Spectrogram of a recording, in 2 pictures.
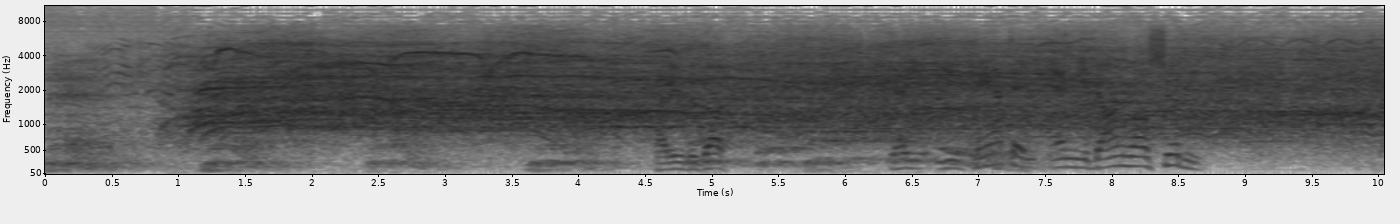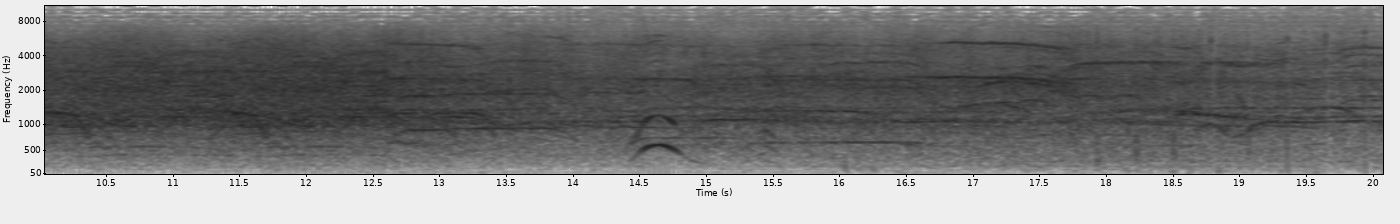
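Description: A large crowd cheers and applauds loudly in a big echoing arena.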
